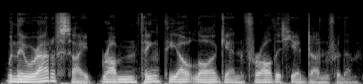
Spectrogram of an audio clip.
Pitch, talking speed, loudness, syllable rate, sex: 110 Hz, 315 wpm, -15 LUFS, 6.9 syllables/s, male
